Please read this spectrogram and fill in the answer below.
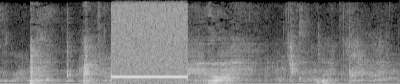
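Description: A single steady high-pitched bleep lasting under a second, about a second in. It is the usual censor bleep laid over a word, and it stands out loudly against a man's low muttering.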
